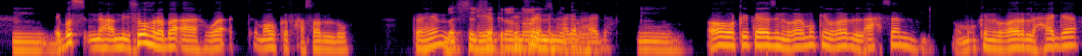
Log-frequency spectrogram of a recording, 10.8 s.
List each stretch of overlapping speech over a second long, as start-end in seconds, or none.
4.4-5.9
